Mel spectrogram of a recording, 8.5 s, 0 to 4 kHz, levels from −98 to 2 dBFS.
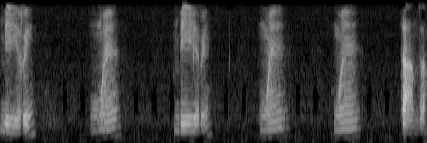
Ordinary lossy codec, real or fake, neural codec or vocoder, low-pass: MP3, 24 kbps; fake; vocoder, 44.1 kHz, 128 mel bands, Pupu-Vocoder; 3.6 kHz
